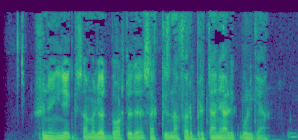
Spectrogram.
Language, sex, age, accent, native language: Uzbek, male, 35+, Toshkent shahri, Uzbek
